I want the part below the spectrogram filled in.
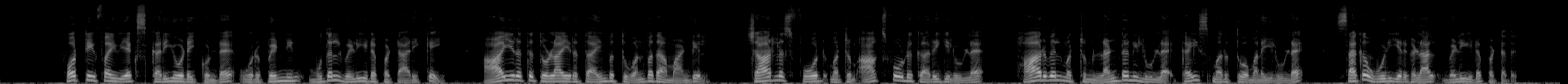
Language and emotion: Tamil, neutral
